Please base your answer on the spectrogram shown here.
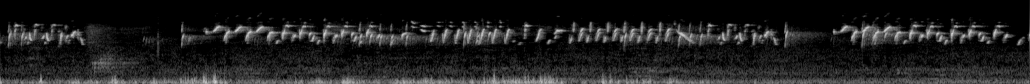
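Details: European goldfinch singing for young goldfinches to copy: a long, almost continuous stream of chattering twitters and bright trills with a few short breaks, over soft low-pitched background noise.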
